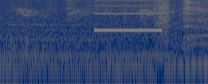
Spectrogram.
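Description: Answering machine's record beep: a single steady electronic tone held for under a second, starting about a second in, over a low sustained musical drone.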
